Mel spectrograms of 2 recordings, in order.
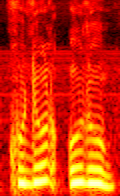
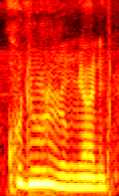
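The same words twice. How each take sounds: First: "Kudururum" slowly broken into syllables; deliberate, stretched "Kudururum". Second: Said in the usual way. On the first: Real, not acted. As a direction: spell out "Kudururum" in slow, separate beats. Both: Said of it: "Mükemmel heceleme".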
